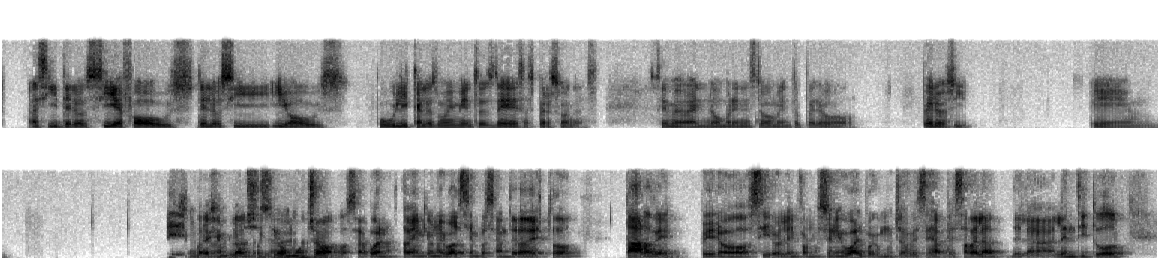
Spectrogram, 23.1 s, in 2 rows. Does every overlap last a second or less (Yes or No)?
No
